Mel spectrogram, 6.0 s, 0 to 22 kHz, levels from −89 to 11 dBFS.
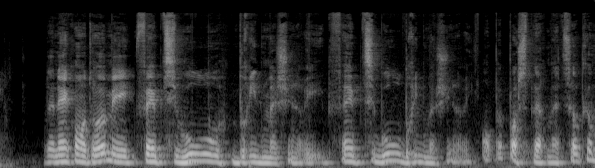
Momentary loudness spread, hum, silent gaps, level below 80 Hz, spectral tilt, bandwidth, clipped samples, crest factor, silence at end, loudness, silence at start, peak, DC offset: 11 LU; none; none; -54 dBFS; -6 dB/octave; 16 kHz; under 0.1%; 16 dB; 0 s; -23 LUFS; 0 s; -6 dBFS; under 0.1%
